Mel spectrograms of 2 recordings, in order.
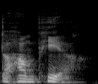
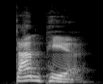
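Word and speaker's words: dhampir: I pronounce it dampier. I go full Udo Kier in this. I noticed some of the American cast called it dampier, and just sort of like, almost like saying diaper.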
